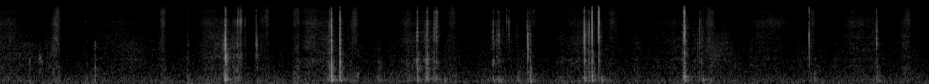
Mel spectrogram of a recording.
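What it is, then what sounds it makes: Kinetic sand being scratched and pressed. A flattened mound of pink kinetic sand is pinched, then scratched and pressed with long blue acrylic nails and fingertips. The result is soft, bright, crunchy scratching with a series of sharp, quick clicks and crackles over a quiet hiss.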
